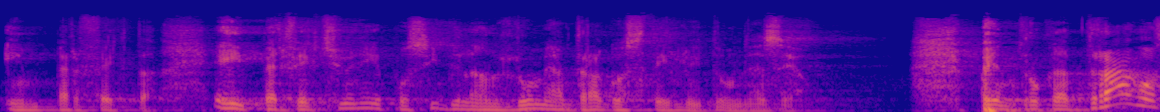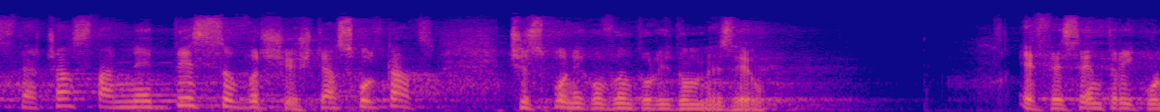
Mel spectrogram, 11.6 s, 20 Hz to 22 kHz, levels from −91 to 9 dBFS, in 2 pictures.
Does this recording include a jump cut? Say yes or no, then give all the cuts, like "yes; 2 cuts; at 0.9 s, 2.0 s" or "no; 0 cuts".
no; 0 cuts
